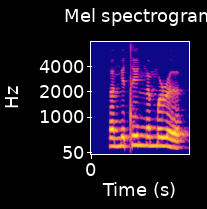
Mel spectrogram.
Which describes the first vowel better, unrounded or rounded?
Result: unrounded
